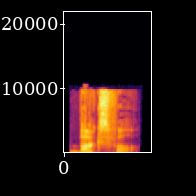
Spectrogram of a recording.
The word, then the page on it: boxful: British English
